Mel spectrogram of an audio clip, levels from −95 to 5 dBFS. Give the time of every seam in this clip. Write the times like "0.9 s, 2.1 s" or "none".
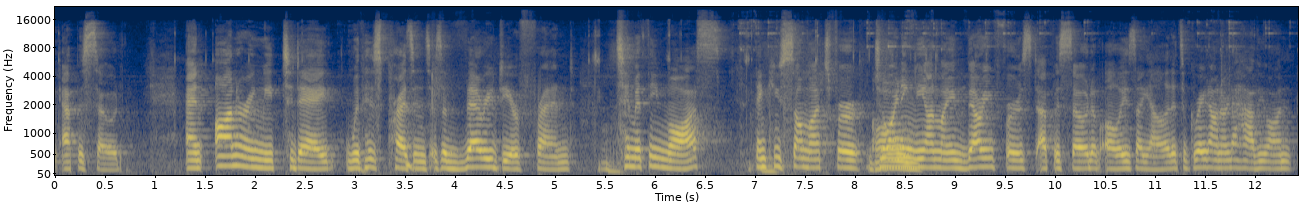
7.2 s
